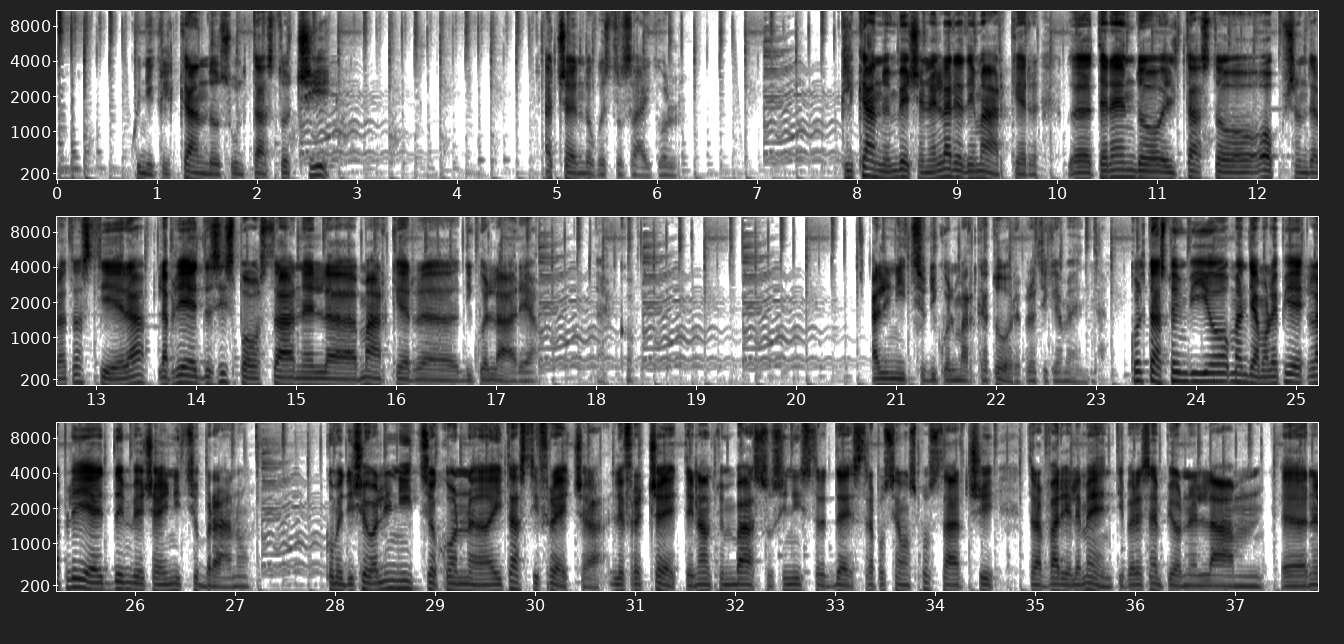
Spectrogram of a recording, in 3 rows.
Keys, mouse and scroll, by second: 2.4 c, 7.0 c, 17.4 alt+click, 27.2 Return.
